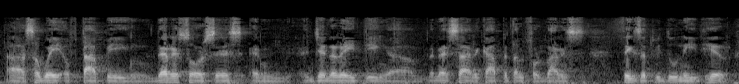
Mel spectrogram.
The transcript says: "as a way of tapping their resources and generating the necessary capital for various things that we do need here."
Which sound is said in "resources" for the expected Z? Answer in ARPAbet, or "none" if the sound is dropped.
S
